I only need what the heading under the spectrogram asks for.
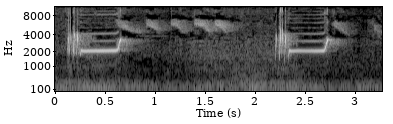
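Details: Bar-winged prinia (prenjak klawu) uttering its unusual call twice, two seconds apart: a harsh opening burst, then a clear flat whistle rising at the tail, with a series of thin descending chirps from other birds in between.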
